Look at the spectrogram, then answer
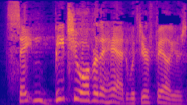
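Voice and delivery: ordinary delivery

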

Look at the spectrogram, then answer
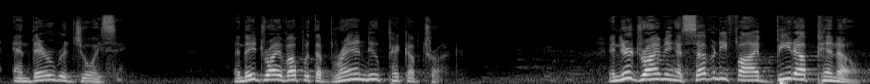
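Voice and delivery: ordinary talk

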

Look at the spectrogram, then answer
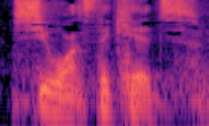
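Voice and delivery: low, hushed, final; grave bad news. Best friend telling him his marriage is over, grave and low. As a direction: deliver it low with heavy pauses.

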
